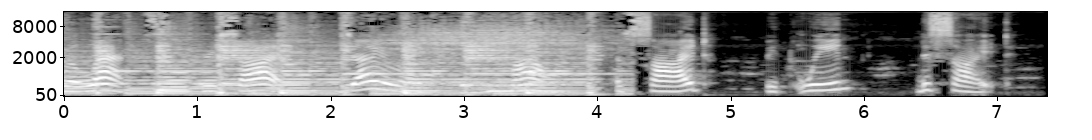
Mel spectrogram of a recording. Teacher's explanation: In most syllable verb and preposition, the stress is on the second syllable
